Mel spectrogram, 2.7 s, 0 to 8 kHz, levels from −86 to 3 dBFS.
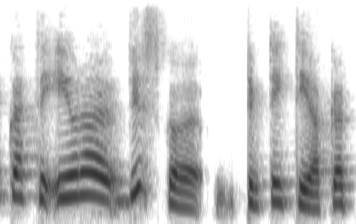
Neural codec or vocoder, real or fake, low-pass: codec, 16 kHz, 0.5 kbps, X-Codec, WavLM features, trained on Multilingual LibriSpeech; fake; 7.2 kHz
